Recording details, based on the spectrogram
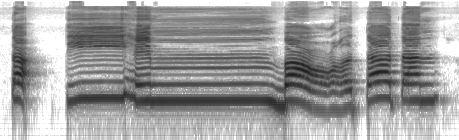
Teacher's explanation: تأتیہم بغتتن، یہاں پر جو ہے وہ آگے جزم پہ ہے تو یہاں پر جرک لگے گا. تی جو ہے یہ یا مدہ ہے 2 کاؤنٹس کی، ہم پہ ہم رکیں گے، اخفاء شفوی ہوگا، یہاں پر 2 کاؤنٹس.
